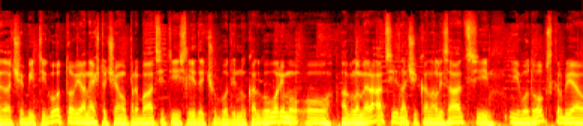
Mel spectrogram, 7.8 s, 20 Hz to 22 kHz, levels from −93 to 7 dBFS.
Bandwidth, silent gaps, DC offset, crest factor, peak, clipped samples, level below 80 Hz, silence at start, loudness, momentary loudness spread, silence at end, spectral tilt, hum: 15 kHz; none; under 0.1%; 14 dB; 0 dBFS; under 0.1%; -26 dBFS; 0 s; -15 LUFS; 4 LU; 0 s; -5.5 dB/octave; none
